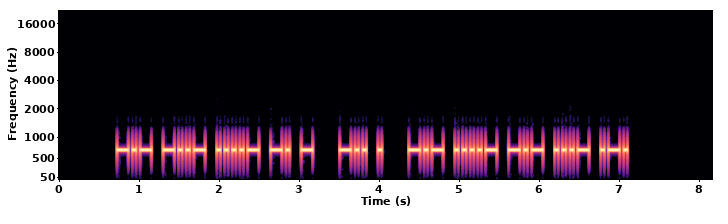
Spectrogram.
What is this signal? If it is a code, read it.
Morse code, heard as a keyed tone, about 25 wpm, 700 Hz. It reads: KX4NT DE K4KVR
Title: USA Callsign DE Callsign - 5 Characters - 25wpm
